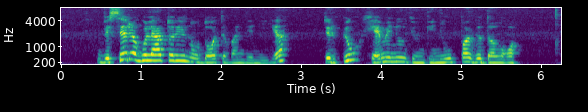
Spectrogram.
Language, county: Lithuanian, Tauragė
